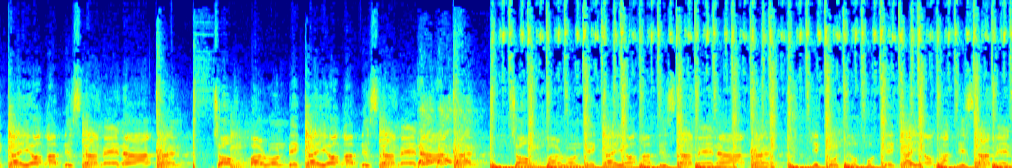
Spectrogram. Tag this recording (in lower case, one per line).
reggae
music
